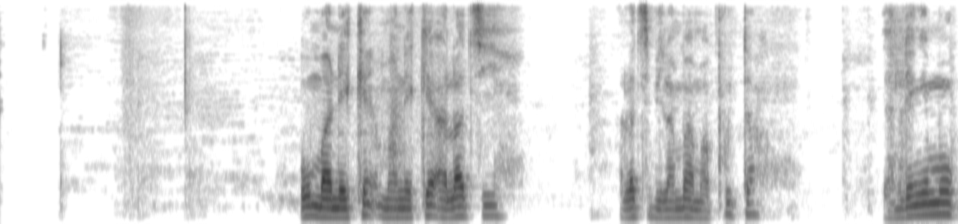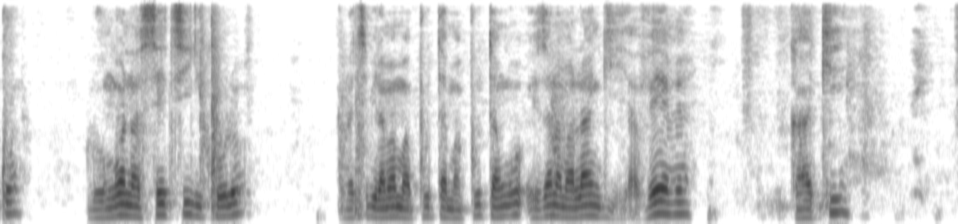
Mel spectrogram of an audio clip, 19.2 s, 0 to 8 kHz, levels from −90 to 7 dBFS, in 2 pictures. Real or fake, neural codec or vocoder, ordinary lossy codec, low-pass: real; none; Opus, 64 kbps; 7.2 kHz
